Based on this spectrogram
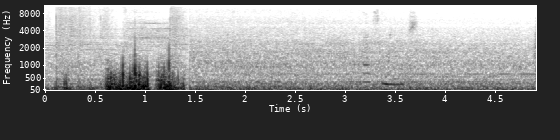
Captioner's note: wind blows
